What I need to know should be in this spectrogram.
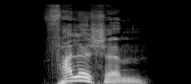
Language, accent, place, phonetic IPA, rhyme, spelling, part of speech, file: German, Germany, Berlin, [ˈfalɪʃm̩], -alɪʃm̩, phallischem, adjective, De-phallischem.ogg
- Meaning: strong dative masculine/neuter singular of phallisch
